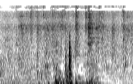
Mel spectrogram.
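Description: Pigeons cooing softly in a short burst, with faint rustling and ambient noise around them; no talking.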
